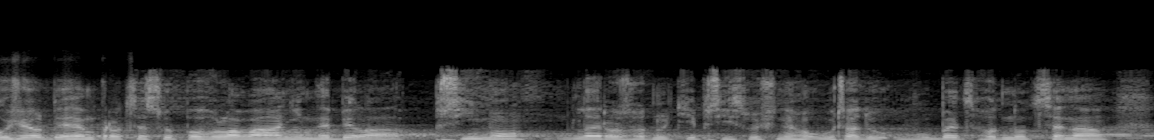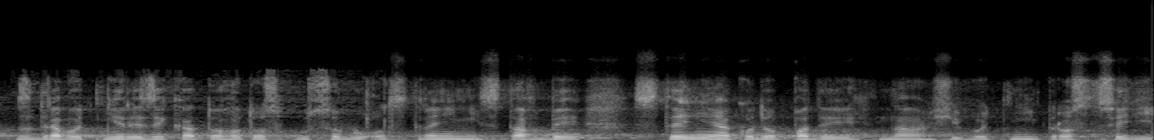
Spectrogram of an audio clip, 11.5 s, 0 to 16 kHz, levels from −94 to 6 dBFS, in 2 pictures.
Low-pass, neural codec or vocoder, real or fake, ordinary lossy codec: 7.2 kHz; none; real; Opus, 24 kbps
